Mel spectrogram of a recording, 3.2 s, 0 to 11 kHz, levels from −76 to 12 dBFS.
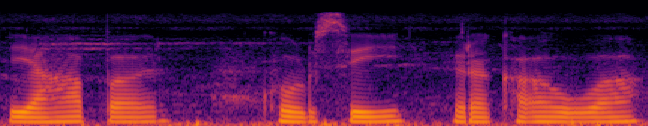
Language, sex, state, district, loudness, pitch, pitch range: Hindi, male, Chhattisgarh, Raipur, -15 LUFS, 125 Hz, 120-125 Hz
